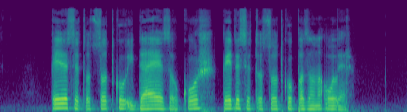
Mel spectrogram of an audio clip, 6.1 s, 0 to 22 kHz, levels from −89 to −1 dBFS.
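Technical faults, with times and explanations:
4.99 to 5.05 s, short concealed packet loss: about 40 ms of the speech never made it to the decoder in time, so the receiver patched the gap by stretching out whatever it had last, carrying on the pitch where the sound was voiced and using shaped noise where it wasn't. Then it crossfades back into the real signal. That's why you get a quick smeared little wobble there rather than a clean hole, and any short consonant in that window can just disappear.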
